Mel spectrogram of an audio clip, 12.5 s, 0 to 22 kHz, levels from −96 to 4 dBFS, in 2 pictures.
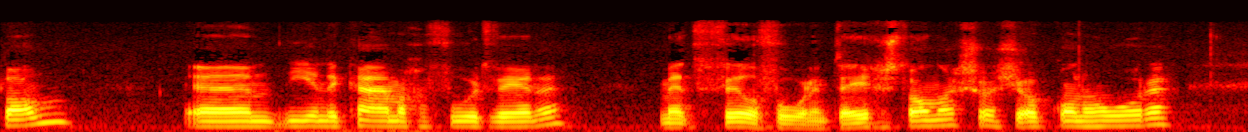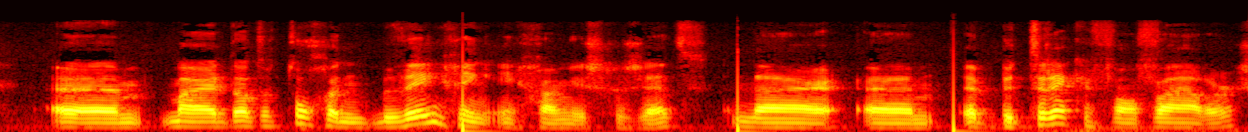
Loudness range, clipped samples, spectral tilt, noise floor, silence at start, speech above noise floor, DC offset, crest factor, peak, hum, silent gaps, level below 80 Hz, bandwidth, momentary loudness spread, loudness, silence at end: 2 LU; under 0.1%; -5.5 dB/octave; -55 dBFS; 0.05 s; 33 dB; under 0.1%; 16 dB; -6 dBFS; none; none; -48 dBFS; 12.5 kHz; 8 LU; -22 LUFS; 0 s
